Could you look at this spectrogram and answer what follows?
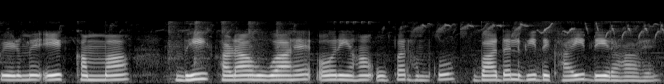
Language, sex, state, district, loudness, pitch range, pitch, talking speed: Hindi, male, Bihar, Saran, -15 LUFS, 205-220 Hz, 210 Hz, 160 wpm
